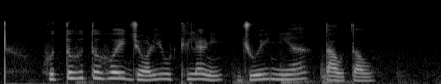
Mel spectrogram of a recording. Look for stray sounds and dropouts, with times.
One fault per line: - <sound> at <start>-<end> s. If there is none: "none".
none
